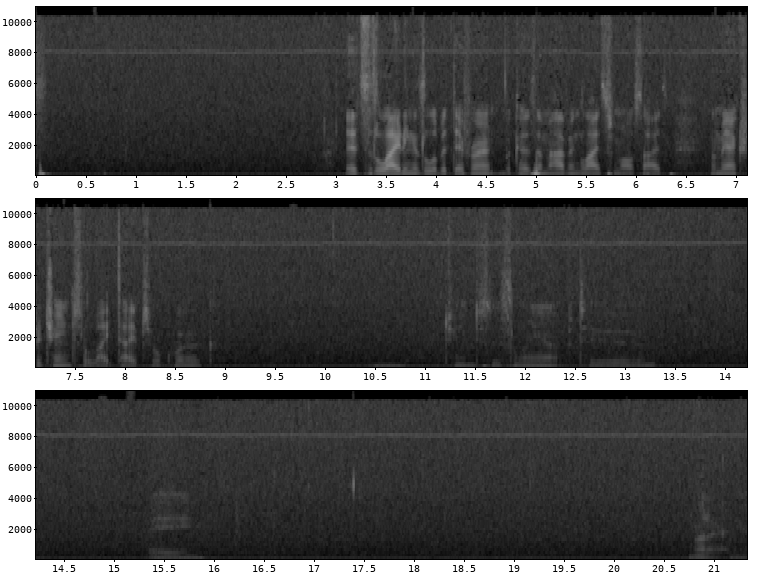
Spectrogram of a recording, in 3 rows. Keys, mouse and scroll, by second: 6.6 Escape.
